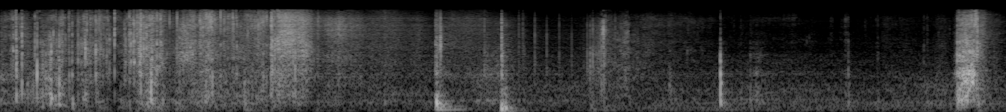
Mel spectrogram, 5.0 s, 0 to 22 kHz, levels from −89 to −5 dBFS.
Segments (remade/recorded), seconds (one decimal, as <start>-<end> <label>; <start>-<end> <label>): 0.0-1.4 recorded; 1.4-3.0 remade; 3.0-5.0 recorded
